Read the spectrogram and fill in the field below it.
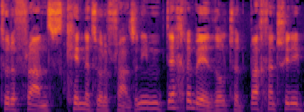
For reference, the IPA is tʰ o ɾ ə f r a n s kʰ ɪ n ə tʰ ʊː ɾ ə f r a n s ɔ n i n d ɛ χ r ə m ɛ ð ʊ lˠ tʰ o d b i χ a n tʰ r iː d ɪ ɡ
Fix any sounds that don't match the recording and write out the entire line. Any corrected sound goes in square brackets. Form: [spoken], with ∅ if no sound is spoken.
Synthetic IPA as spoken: tʰ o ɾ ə f r a n s kʰ ɪ n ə tʰ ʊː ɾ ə f r a n s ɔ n i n d ɛ χ r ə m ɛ ð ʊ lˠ tʰ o d b [a] χ a n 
